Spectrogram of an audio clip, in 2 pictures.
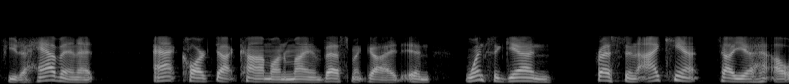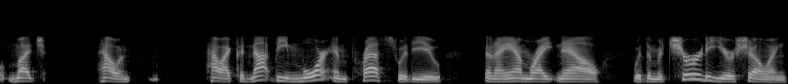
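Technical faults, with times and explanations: No faults turn up here, just speech carried over a G.711 telephone line, so it has that narrow phone-band sound, running from roughly 200 Hz up to 3.4 kHz with nothing above about 3.7 kHz.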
